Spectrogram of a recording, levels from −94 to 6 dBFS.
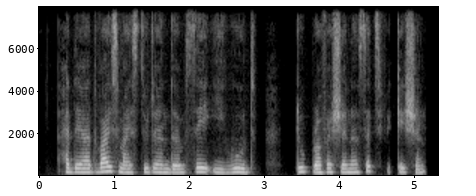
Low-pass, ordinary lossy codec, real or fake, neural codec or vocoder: none; none; fake; codec, 16 kHz, 0.4 kbps, LongCat-Audio-Codec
